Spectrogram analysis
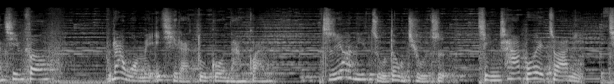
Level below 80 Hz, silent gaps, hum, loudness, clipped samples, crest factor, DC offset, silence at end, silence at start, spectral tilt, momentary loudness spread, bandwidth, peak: -42 dBFS; none; none; -20 LUFS; under 0.1%; 16 dB; under 0.1%; 0 s; 0 s; -4 dB/octave; 7 LU; 15.5 kHz; -4 dBFS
